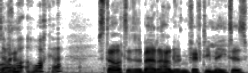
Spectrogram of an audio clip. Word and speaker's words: Oaxaca: How do you pronounce it? Oaxaca.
